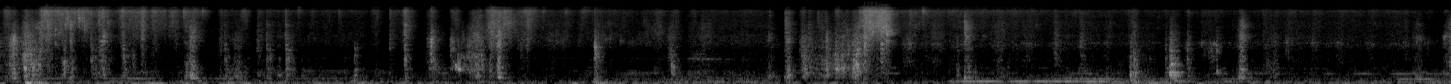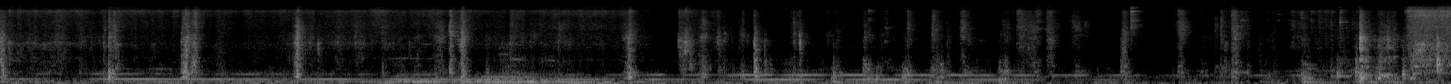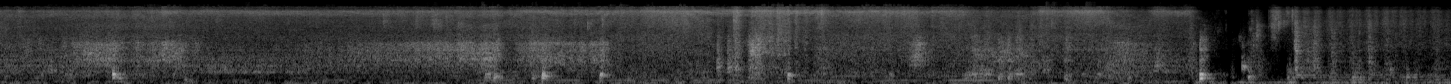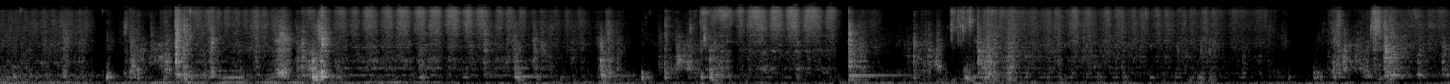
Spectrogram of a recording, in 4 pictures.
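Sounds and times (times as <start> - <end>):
surfaces being scrubbed: 4.6 - 22.0, 28.5 - 41.1, 42.0 - 58.0.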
